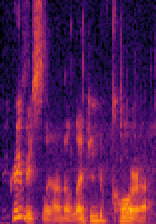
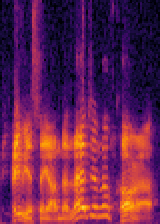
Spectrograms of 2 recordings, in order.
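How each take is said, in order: First: It is said in a plain, normal voice. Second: It is said in an imitated announcer voice.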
